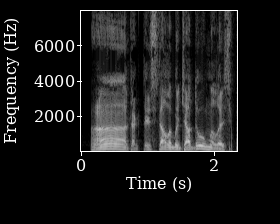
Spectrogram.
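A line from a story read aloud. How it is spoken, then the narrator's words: Grumbling. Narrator (Russian): проворчал Сайкс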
